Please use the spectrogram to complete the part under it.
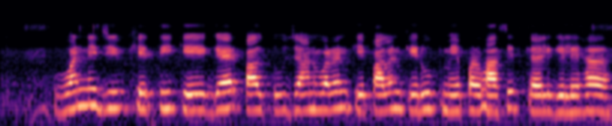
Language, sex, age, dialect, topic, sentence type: Magahi, female, 56-60, Western, agriculture, statement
